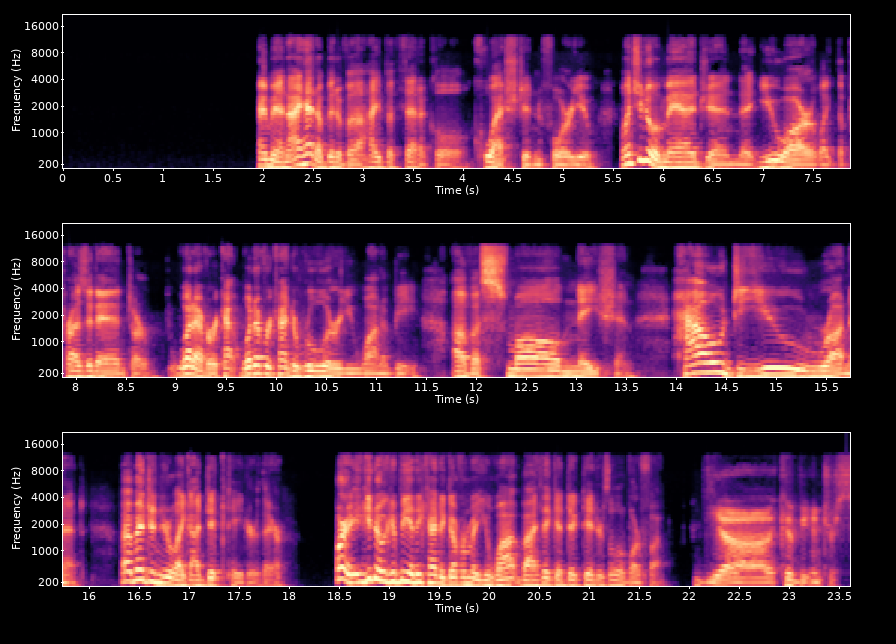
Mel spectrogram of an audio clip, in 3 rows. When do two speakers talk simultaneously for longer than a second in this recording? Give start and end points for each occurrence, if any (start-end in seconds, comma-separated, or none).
none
